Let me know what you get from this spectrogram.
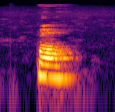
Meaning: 1. weather 2. wind
- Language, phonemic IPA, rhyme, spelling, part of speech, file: Northern Kurdish, /bɑː/, -ɑː, ba, noun, LL-Q36368 (kur)-ba.wav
